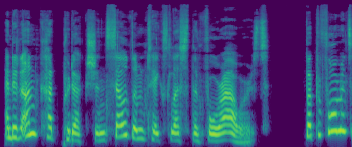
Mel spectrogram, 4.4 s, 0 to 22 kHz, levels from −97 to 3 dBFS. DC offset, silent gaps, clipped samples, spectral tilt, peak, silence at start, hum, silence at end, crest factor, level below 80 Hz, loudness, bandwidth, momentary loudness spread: under 0.1%; none; under 0.1%; -3 dB/octave; -4 dBFS; 0.05 s; none; 0 s; 14 dB; -72 dBFS; -19 LUFS; 18.5 kHz; 9 LU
